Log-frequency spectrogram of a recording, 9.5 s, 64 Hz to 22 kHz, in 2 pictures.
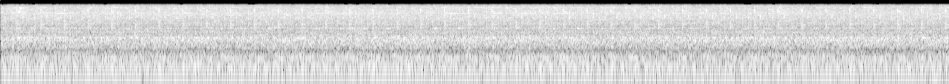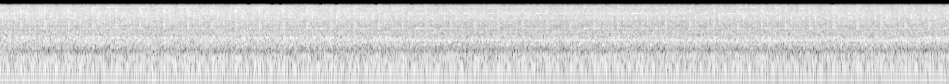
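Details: Engine after adding a 300 ml additive to 6 litres of oil for hydraulic lifter knock: busy idle with light, fast tapping about three per second over the hum; hydraulic lifters ticking.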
